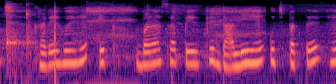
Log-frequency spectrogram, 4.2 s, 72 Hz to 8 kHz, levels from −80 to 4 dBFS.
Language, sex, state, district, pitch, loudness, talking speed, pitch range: Hindi, female, Uttar Pradesh, Jalaun, 240 Hz, -23 LUFS, 185 wpm, 225-260 Hz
